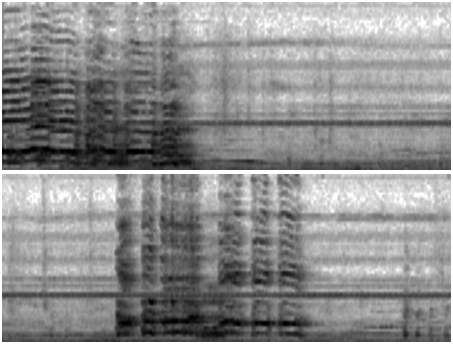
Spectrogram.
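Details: Native Solok Kukuak Balenggek chicken giving two loud, ringing crows, each about two seconds long, separated by several seconds of quiet background.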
